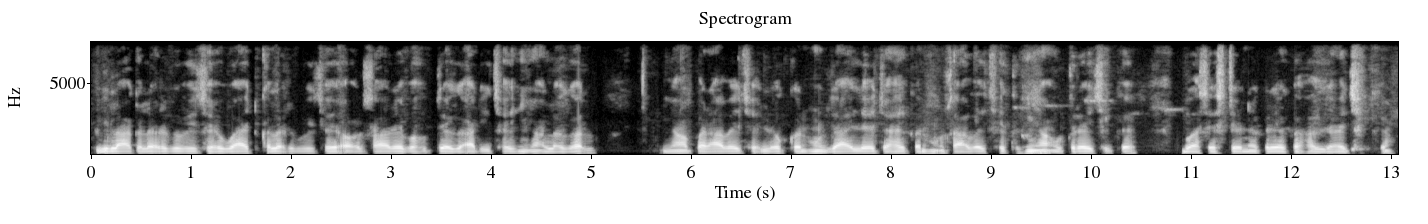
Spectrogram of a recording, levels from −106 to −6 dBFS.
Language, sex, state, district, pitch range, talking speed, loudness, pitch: Maithili, male, Bihar, Begusarai, 100-105 Hz, 175 wpm, -16 LUFS, 105 Hz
